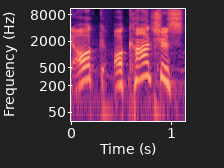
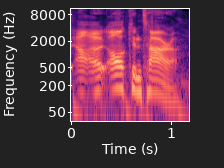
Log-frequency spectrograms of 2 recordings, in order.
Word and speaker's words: Alcantara: pieces here I mean alantra rather old or sorry it's Alcantara the Tigers I remember back in the day had a had a guy with the same last name and they pronounced it alantra but Sandy alcantar Trevor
